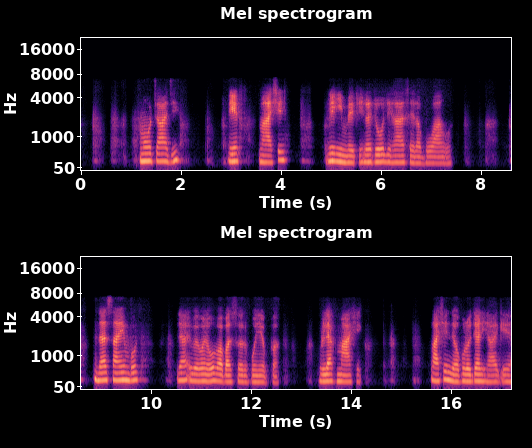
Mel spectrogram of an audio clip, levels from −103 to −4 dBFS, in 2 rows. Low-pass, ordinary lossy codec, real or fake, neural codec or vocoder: 7.2 kHz; Opus, 64 kbps; fake; codec, 24 kHz, 0.5 kbps, DualCodec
